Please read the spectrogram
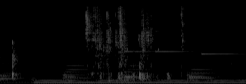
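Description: Soft background music, with a short cluster of crackly crunches about a second in: a small, hard, sour candy disc being bitten and chewed.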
